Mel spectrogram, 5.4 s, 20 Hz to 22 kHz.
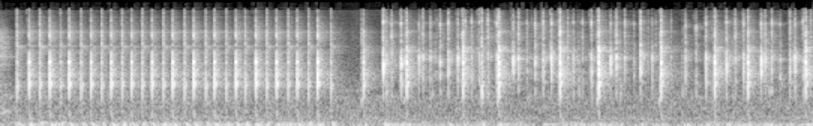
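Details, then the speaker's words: Syrin TKL mechanical keyboard with a gasket-on-leaf-spring FR4 mount, very soft: even, muted keystrokes at brisk pace with no rattle or ping; a pleasant, well-damped sound profile. "I really like the sound profile of this. Damn. It's weird. This sounds good."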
